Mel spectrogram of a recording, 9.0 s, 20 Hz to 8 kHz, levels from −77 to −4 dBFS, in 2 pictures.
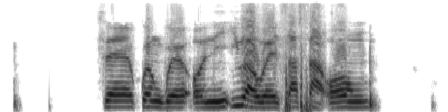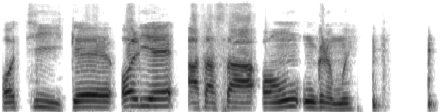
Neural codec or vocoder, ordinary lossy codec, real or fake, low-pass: none; AAC, 32 kbps; real; 7.2 kHz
